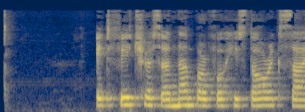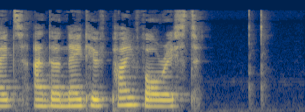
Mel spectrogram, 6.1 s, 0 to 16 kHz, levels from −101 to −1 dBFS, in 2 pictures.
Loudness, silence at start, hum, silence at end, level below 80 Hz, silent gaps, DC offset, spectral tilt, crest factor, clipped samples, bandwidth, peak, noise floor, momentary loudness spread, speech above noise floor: -17 LUFS; 0.05 s; none; 1.05 s; -58 dBFS; none; under 0.1%; -3.5 dB/octave; 16 dB; under 0.1%; 11.5 kHz; -2 dBFS; -64 dBFS; 20 LU; 47 dB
